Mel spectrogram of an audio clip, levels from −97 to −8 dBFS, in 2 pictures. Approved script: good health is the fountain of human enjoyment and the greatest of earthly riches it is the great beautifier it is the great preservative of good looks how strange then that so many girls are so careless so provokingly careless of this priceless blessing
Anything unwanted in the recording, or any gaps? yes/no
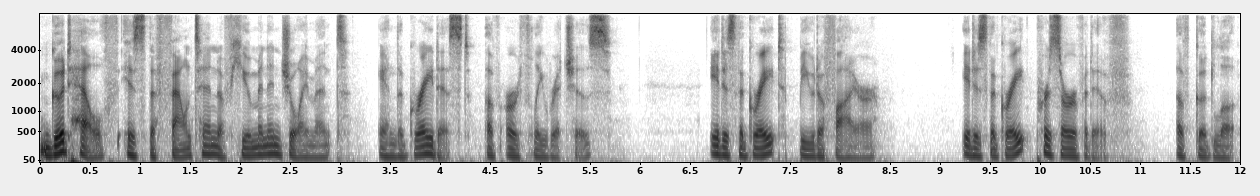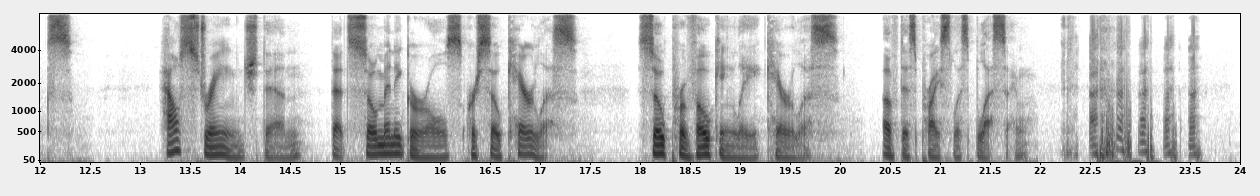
yes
